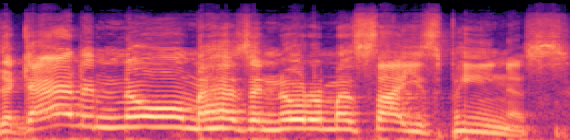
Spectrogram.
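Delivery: very high-pitched, loud Irish accent. Asked by the others to say the next line in an accent, Irish accent. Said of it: "do that one in an Irish accent".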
